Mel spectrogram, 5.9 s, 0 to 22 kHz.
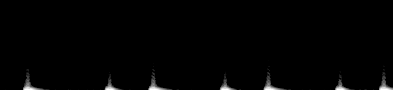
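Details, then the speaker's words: Heart auscultation teaching recording, slowed down: distinct thuds in alternating pairs, the first sound (S1) before the carotid upstroke and the second (S2) after it; normal heart sounds. "the sound you hear before the carotid up stroke is s1 and the sound you hear after is s2"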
